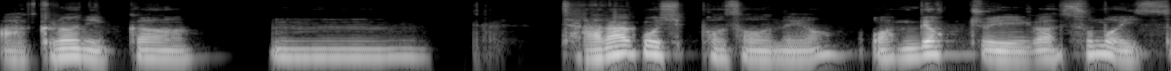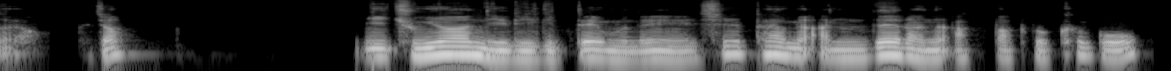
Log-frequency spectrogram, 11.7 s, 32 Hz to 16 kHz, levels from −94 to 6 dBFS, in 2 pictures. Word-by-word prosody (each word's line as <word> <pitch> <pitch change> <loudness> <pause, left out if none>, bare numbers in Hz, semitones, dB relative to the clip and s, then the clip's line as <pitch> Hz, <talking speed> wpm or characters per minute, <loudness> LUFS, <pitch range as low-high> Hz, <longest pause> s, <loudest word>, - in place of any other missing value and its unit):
아 95 -1 -4
그러니까 100 -3 +1 0.4
음 110 0 -6 0.7
잘하고 140 +8 +5
싶어서네요. 100 -2 -4 0.2
완벽주의가 105 -4 +2
숨어있어요. 140 - -2 0.2
그죠? 125 +6 -4 1.2
이 115 0 0
중요한 135 +2 +5
일이기 95 -1 0
때문에 95 -2 -2
'실패하면 145 -2 -1
안 100 +1 -3
돼.'라는 115 -7 +3
압박도 100 -1 -9
크고 125 +1 -3
105 Hz, 250 characters per minute, -24 LUFS, 95-130 Hz, 1.2 s, 잘하고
